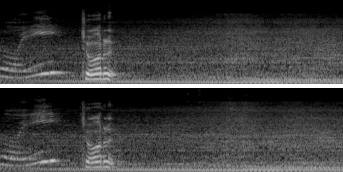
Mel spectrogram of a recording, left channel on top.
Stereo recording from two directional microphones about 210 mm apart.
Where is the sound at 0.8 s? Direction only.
30° left (ahead or behind).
